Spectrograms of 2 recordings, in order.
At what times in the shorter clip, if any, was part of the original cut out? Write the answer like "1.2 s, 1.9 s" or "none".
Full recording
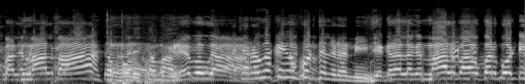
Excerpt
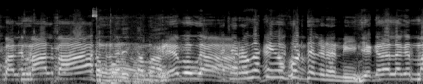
0.9 s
